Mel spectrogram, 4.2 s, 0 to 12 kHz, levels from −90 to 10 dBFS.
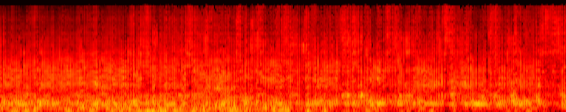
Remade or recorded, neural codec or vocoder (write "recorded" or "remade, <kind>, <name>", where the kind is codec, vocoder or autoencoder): remade, vocoder, BigVGAN v2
